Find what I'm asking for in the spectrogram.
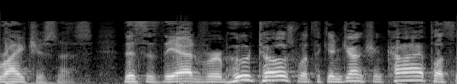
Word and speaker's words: houtos: The adverb houtos. H-O-U-T long O-S, houtos.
